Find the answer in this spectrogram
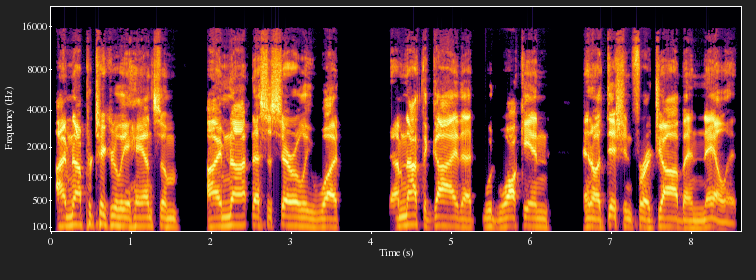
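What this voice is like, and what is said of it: New York accent. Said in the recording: “I've got a New York accent.”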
